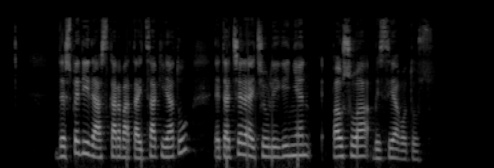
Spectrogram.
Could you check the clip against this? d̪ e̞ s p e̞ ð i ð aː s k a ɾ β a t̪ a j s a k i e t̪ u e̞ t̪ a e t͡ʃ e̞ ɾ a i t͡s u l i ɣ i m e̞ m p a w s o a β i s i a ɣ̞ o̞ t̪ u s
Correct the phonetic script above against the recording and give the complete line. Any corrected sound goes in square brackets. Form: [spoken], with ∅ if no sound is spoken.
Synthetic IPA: d̪ e̞ s p e̞ ð i ð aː s k a ɾ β a t̪ a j [t͡s] a k i [a] t̪ u e̞ t̪ a e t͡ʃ e̞ ɾ a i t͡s u l i ɣ i [ɲ] e̞ m p a w s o a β i s i a ɣ̞ o̞ t̪ u s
